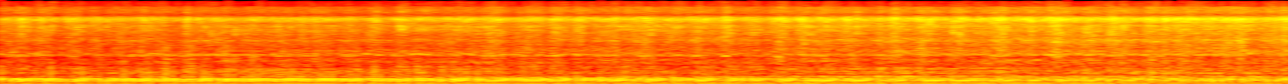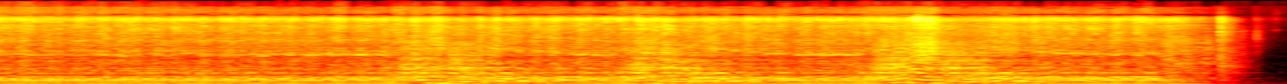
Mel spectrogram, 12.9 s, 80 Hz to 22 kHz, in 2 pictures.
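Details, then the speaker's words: 2001 Honda 929RR sportbike, seven years after a spark plug heli-coil repair with debris left in the cylinder: an even, strong idle, then several quick clean revs without misses or knocks. Runs like a top, healthy engine. "as you can see it runs like a top this thing is so powerful man it's unbelievable all you do is crack the gas man"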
